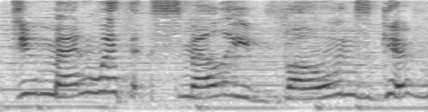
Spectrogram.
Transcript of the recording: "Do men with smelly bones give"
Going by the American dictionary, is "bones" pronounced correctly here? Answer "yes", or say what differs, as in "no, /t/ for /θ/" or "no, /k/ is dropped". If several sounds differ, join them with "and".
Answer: yes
